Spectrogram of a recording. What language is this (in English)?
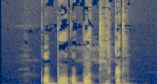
Oromo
